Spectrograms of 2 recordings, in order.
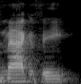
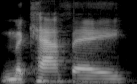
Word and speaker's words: McAfee: what I was thinking my last name is McAfee I grew up my entire life with it being mispronounced like maafe and I have to correct people every single time so anytime I see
